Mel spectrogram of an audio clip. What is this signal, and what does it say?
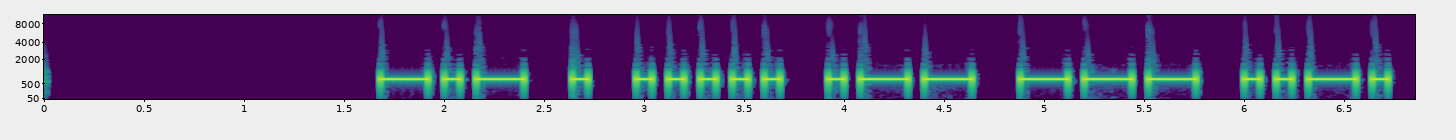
Morse code, heard as a keyed tone, about 15 wpm, 700 Hz. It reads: KE5WOF
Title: USA Call Signs - 6 Characters - Repeated 3x - 15wpm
